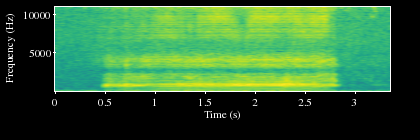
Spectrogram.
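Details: Snoring: one sustained, vibrating snore lasting about two seconds, with a fluttering rasp.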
